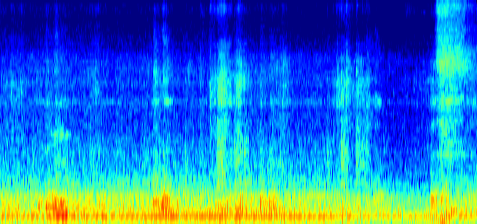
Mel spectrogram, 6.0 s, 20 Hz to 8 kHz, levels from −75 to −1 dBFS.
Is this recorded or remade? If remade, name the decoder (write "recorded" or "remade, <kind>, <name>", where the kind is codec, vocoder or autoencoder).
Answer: recorded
